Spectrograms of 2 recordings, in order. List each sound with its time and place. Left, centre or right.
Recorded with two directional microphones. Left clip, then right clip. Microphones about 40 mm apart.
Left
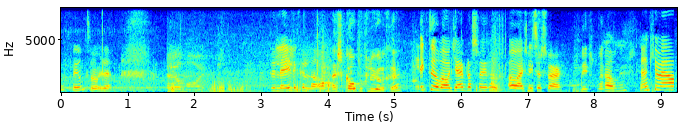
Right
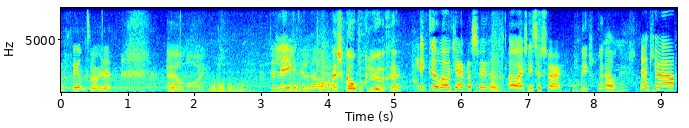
0.2 s speech: centre
3.2 s speech: centre
4.1 s speech: right
5.3 s speech: centre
